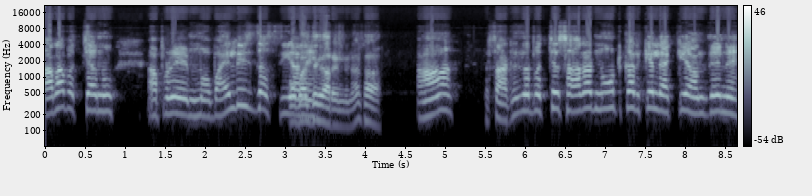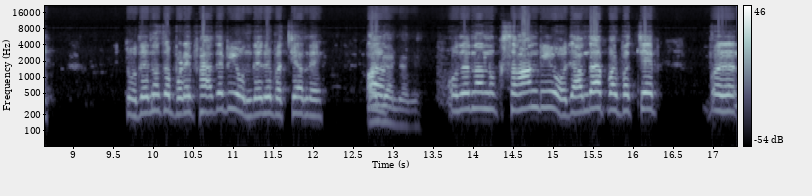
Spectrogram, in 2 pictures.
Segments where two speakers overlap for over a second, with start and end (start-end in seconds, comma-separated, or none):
none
